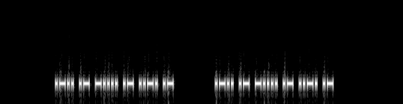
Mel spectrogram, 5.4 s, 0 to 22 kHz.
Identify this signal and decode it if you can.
Morse code, heard as a keyed tone, about 46 wpm, 700 Hz. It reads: LA6AFA LA6AFA
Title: DXCC-100 Call Signs - 6 Characters - Repeated 2x - 45wpm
